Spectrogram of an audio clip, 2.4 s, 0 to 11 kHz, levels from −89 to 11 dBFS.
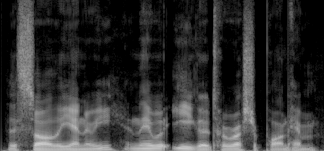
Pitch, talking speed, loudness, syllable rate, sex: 95 Hz, 295 wpm, -17 LUFS, 7.5 syllables/s, male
